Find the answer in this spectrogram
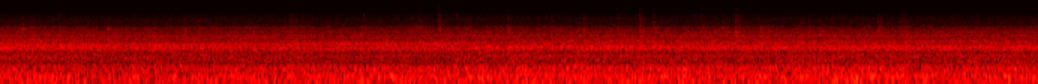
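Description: Steady rain, heard from behind rain-spotted glass, with faint scattered drop ticks and a steady low hum underneath.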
